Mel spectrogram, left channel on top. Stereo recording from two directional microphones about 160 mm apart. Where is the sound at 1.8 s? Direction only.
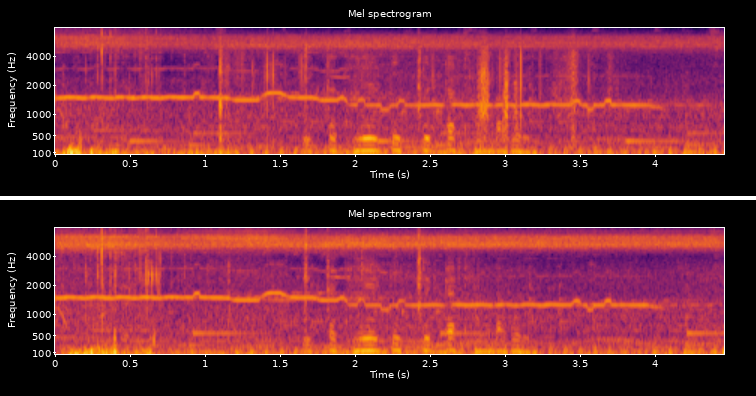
5° right (ahead or behind).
